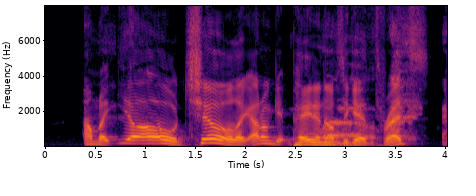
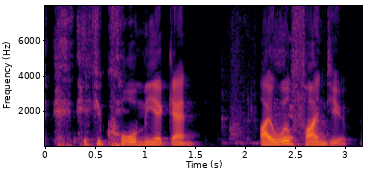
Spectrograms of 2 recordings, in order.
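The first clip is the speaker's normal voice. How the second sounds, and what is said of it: Attempted British accent. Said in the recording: “speaks English mm-hmm. with like a British accent ... I'm trying to do it in a British accent.”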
